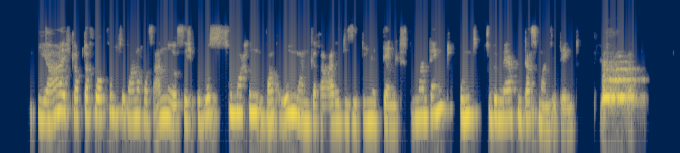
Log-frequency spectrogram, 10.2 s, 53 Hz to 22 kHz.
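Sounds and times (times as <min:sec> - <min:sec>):
speech: 0:00.5 - 0:09.6
dog barking with a whining tonal quality: 0:09.0 - 0:09.8.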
